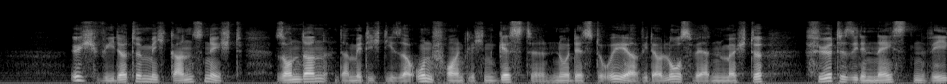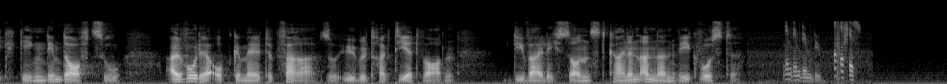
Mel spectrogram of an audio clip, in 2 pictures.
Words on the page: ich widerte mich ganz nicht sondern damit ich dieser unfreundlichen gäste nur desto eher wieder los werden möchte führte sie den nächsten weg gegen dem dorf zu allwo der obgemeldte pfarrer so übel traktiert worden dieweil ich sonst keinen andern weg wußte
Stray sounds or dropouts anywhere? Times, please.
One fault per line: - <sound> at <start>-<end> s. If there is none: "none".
- chirp at 17.3-18.1 s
